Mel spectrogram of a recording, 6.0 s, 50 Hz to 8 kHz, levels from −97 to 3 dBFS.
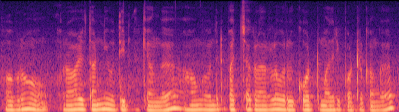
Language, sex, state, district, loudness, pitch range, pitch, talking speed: Tamil, male, Tamil Nadu, Kanyakumari, -15 LUFS, 115-130 Hz, 120 Hz, 140 wpm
